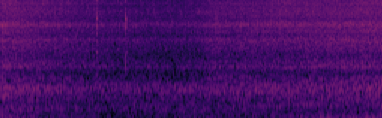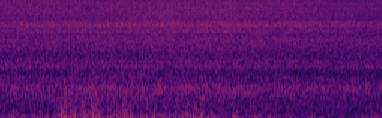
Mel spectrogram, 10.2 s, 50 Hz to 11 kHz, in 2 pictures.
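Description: BMW M2 Competition's twin-turbo inline-six and exhaust, quiet while the car coasts through a hairpin, then accelerating with a louder low rumble about six seconds in, over wind and tyre noise.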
